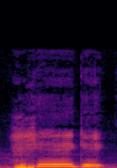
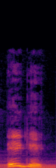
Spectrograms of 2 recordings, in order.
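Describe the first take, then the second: First: The word begins with an h sound. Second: The word begins with a vowel, no h. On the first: The speaker calls it right. "Hege means how" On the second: The speaker calls it wrong. "They will pronounce it as ege"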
